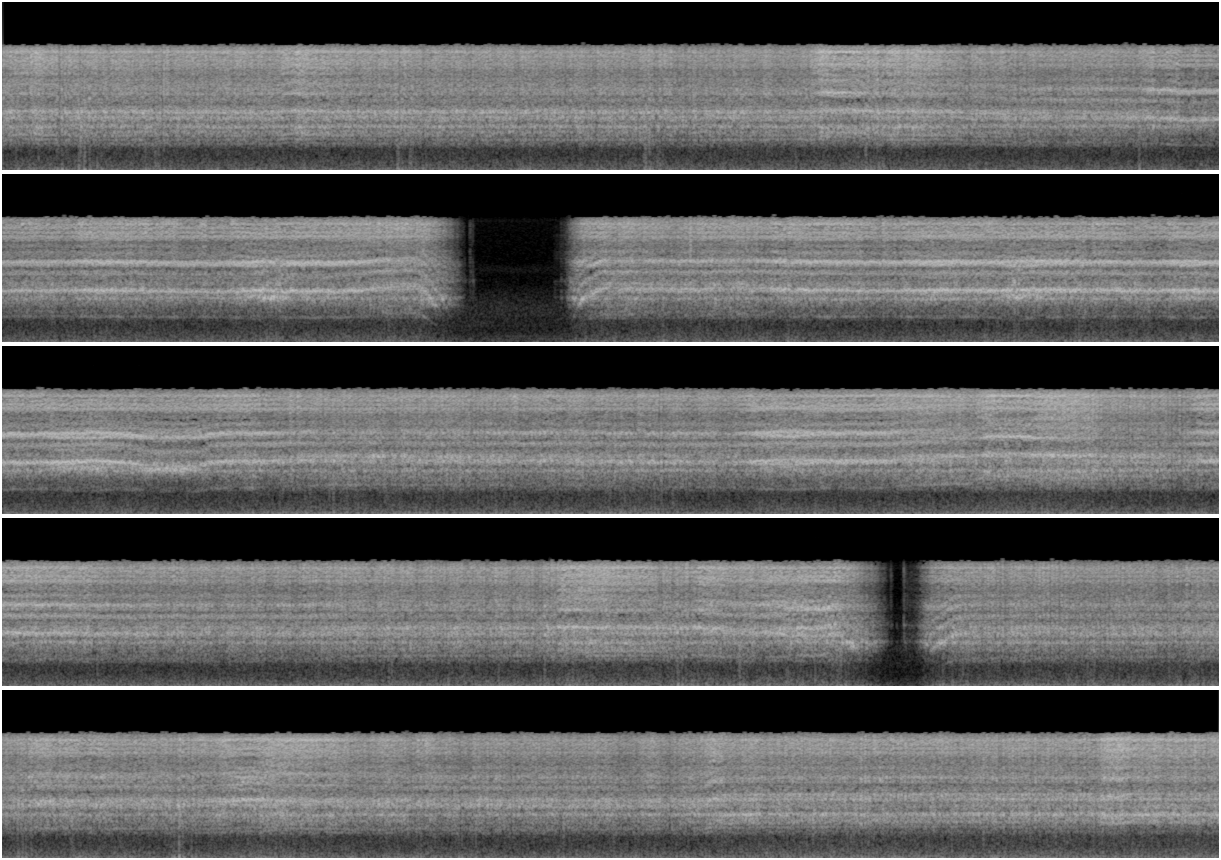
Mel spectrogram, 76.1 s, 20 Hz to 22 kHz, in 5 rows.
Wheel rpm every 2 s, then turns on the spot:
200, 200, 200, 200, 200, 200, 190, 170, 170, 160, 60, 130, 170, 170, 170, 160, 160, 190, 190, 180, 180, 200, 190, 180, 180, 200, 200, 190, 80, 190, 190, 190, 190, 180, 190, 230, 230, 230.
none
